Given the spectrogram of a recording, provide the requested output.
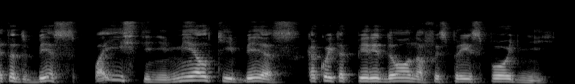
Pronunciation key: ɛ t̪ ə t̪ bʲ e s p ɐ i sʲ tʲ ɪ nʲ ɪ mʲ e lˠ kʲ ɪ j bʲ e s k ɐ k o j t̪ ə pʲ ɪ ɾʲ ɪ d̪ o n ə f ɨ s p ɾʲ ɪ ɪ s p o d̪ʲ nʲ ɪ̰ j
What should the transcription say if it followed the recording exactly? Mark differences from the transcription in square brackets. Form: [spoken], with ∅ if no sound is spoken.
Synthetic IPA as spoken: ɛ t̪ ə t̪ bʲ e s p ɐ i sʲ tʲ ɪ nʲ ɪ mʲ e lˠ kʲ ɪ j bʲ e s k ɐ k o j t̪ ə pʲ ɪ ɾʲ ɪ d̪ o n ə f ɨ s p ɾʲ ɪ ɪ s p o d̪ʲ nʲ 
